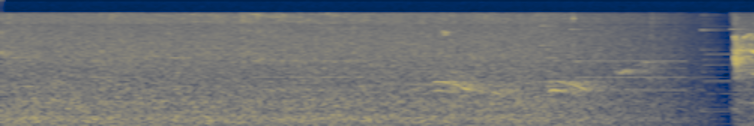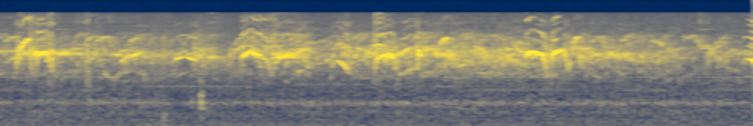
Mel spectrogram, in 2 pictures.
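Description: Brown-eared Bulbul: shrill, squeaky arched notes in quick overlapping bursts, as if several birds call at once, after a few seconds of rushing wind-like noise.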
